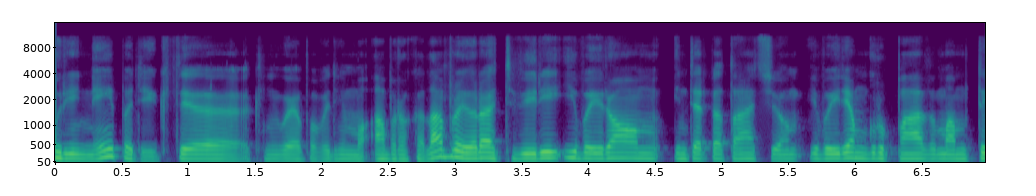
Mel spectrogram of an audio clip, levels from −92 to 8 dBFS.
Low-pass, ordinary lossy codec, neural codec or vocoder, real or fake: 10.8 kHz; AAC, 96 kbps; codec, 24 kHz, 1.2 kbps, DualCodec; fake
